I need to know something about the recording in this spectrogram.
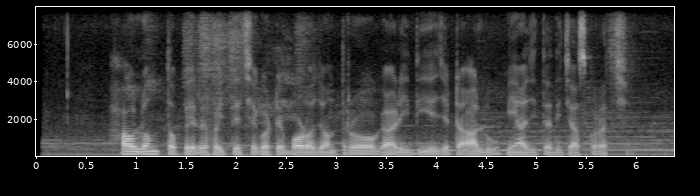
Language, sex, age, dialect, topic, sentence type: Bengali, male, 25-30, Western, agriculture, statement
